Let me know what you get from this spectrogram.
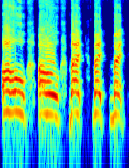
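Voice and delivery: loud, high flustered sputter; hammed-up spluttering with no comeback; mock sputtering. Critics mocked in loud, high flustered sputtering. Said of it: "all they can go is".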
